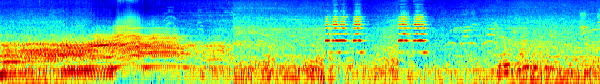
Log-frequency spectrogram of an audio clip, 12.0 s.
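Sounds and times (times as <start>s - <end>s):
car engine accelerating: 0.0s - 6.6s, 9.5s - 12.0s.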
